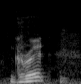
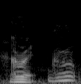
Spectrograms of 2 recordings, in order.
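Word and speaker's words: gruit: there's a style uh grit i believe is how you pronounce it that doesn't have any hops in it um but that's really about it what's it called grit g-r-u-i-t group and what does that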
